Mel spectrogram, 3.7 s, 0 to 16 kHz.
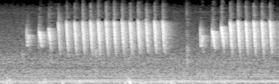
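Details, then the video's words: {'caption': 'Bar-winged prinia singing vigorously as a lure recording: two rapid bursts of sharp, clear chips that step up in pitch, then hold a fast, even rattle about 13 notes per second, with a short gap between bursts.'} "Burung Prenjak Jawa Gacor Pancingan Ciblek Kristal"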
